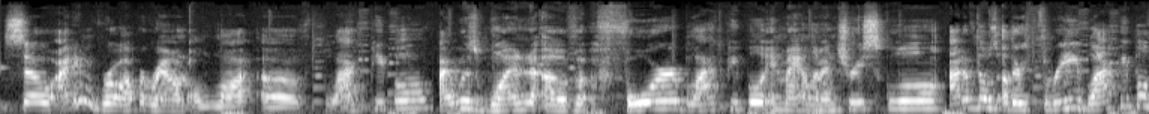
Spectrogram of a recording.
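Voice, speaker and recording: A young woman from Canada chatting candidly to her viewers while she does her makeup. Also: a little high. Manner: candid, animated, talks to the viewers directly. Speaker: beauty vlogger. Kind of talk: casual chat while doing makeup. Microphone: camera mic, close.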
